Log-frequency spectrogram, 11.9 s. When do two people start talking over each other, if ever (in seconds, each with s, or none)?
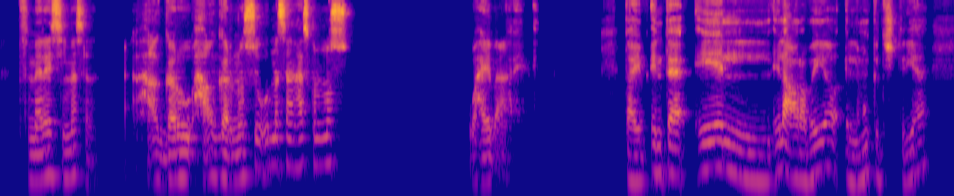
none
